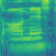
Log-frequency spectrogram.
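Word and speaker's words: honest: তারপরে বলেছে দেখো mister Sen is dash অনেস্ট ম্যান, এখানে এইচ দিয়ে শুরু হলেও উচ্চারণটা কিন্তু হবে অনেস্ট, ও দিয়ে উচ্চারণ হচ্ছে তাহলে ও হচ্ছে ভাবেল, সেই জন্য আমরা এখানে লিখব এ এন এন অ্যান অনেস্ট ম্যান।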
